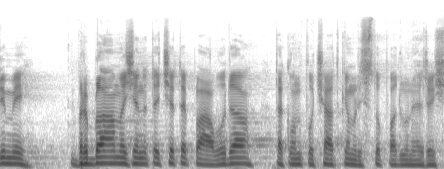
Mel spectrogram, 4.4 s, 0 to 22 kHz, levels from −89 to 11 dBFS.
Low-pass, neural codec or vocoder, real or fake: 14.4 kHz; none; real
